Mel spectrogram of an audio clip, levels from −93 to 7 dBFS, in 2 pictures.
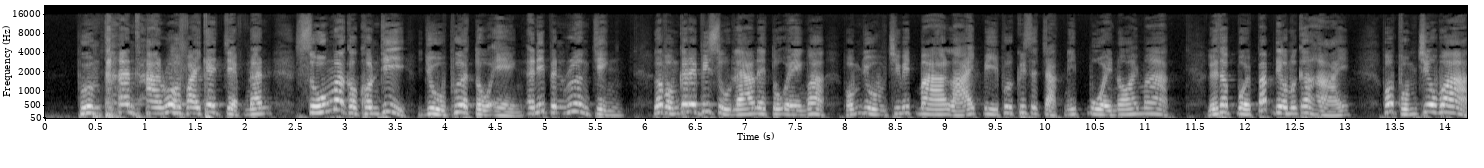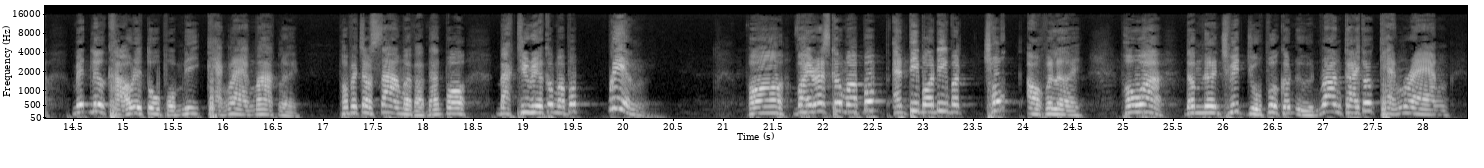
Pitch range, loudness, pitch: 175-250 Hz, -17 LUFS, 205 Hz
